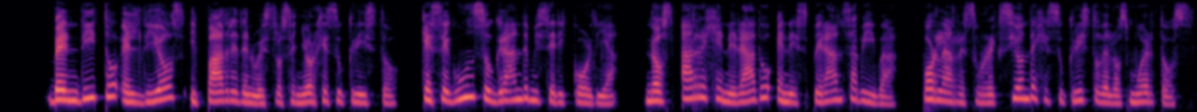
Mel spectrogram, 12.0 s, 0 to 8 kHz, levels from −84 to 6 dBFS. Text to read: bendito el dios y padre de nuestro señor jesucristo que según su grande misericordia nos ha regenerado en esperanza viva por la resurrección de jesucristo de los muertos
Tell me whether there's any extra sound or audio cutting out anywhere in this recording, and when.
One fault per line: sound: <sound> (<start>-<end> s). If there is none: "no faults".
no faults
